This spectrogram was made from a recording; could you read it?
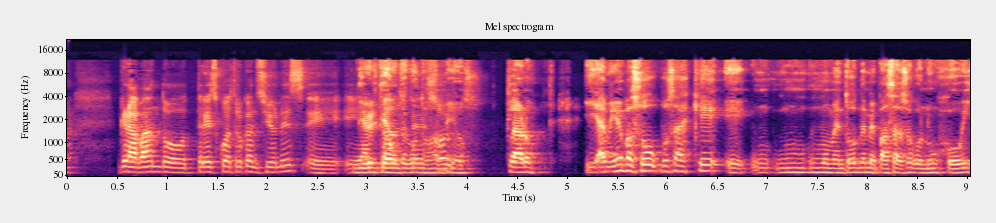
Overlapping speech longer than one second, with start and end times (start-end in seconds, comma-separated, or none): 2.8-4.2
